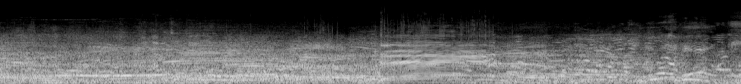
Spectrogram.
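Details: Sahiwal bull calves of about seven months, at a packed Chattogram market in Bangladesh on 24 October 2025, moo repeatedly in long, wavering calls, one sharply arched mid-way, amid continuous crowd voices and background bustle.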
